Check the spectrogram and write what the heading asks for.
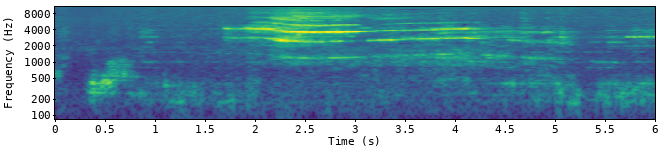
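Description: High-pitched whine of an electric race car's motor, rising in from about two seconds in, holding for about three seconds and sliding slightly down in pitch as it passes, under a low murmur of voice.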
